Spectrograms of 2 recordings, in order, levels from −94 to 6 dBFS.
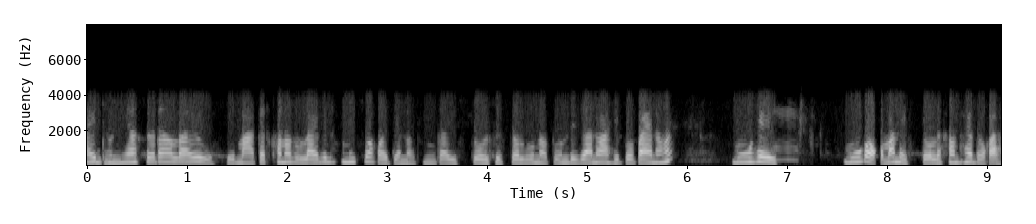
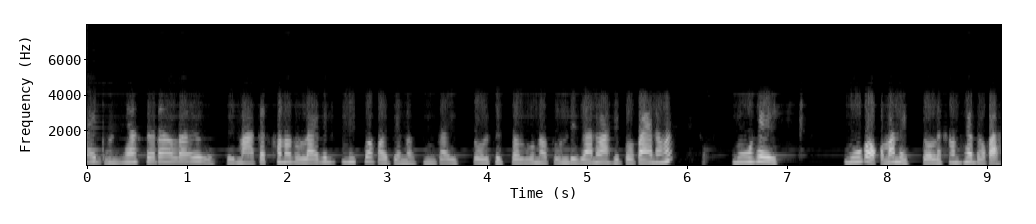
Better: first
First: none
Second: noise reduction (neural mask model DeepFilterNet 3)

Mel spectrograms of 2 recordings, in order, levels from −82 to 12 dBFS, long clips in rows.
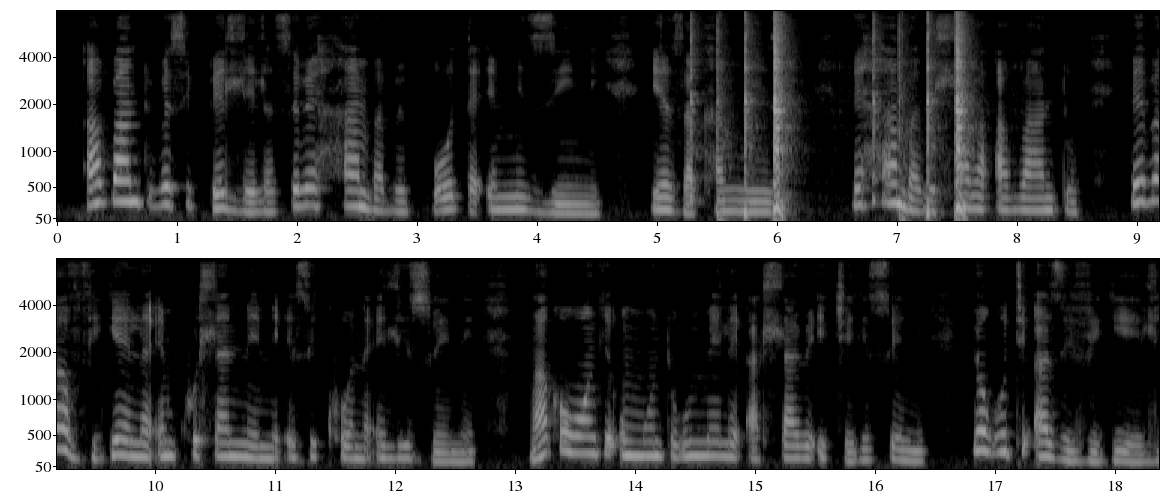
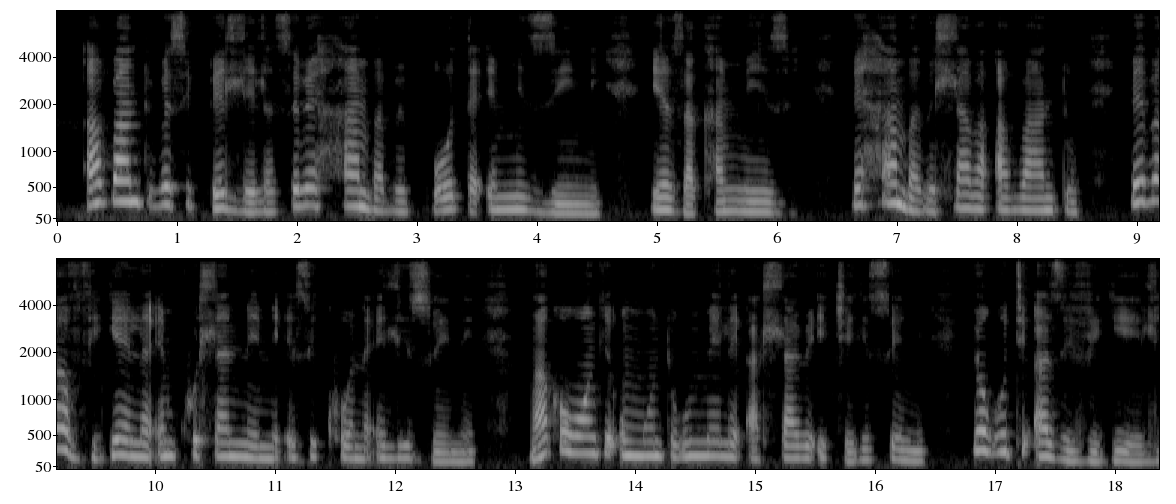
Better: second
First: background sound (Zipper (clothing)); 3 dB above the speech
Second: none

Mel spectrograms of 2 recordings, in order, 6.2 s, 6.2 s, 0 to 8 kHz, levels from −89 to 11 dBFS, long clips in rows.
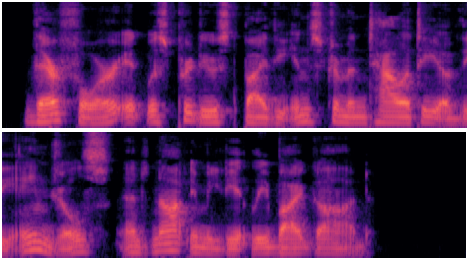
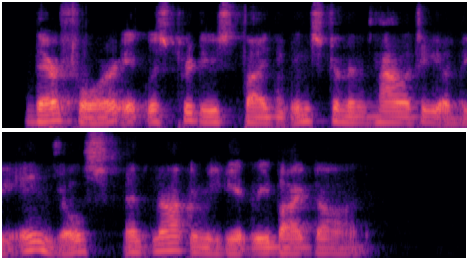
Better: first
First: none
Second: noise reduction (neural mask model DeepFilterNet 3)

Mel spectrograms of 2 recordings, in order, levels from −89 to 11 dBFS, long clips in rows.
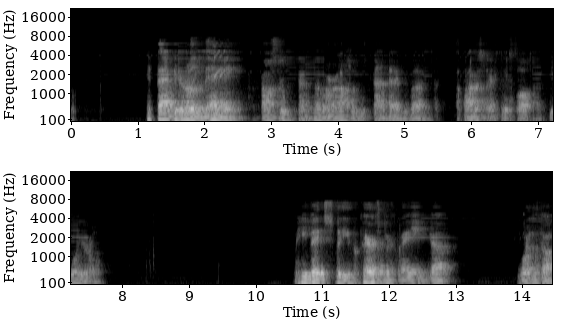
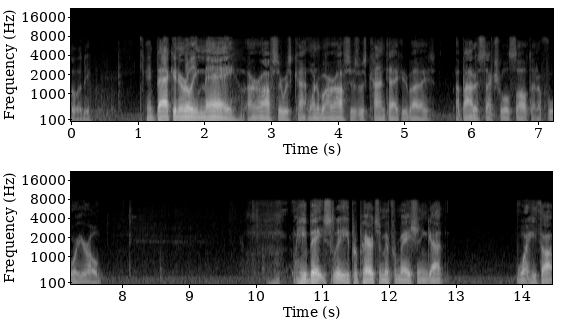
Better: second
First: noise reduction (neural mask model DeepFilterNet 3)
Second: none

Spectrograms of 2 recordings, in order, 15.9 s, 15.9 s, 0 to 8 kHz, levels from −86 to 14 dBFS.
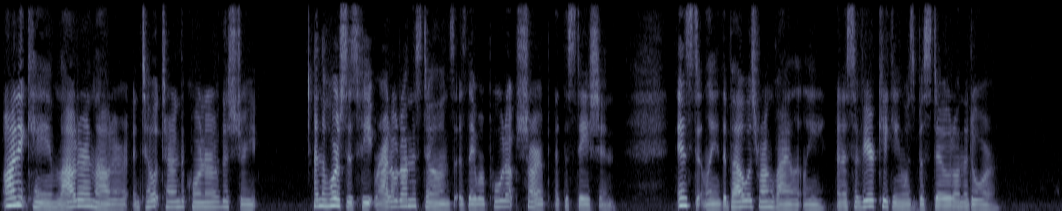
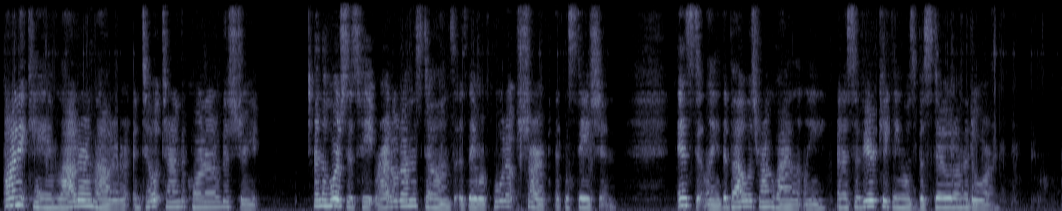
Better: first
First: none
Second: noise reduction (neural separator model SepFormer DNS4)

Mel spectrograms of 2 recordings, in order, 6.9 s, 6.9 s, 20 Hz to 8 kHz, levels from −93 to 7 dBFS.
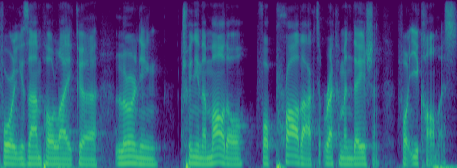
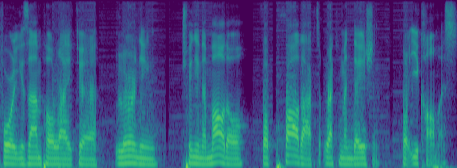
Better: first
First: none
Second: noise reduction (neural separator model SepFormer DNS4)

